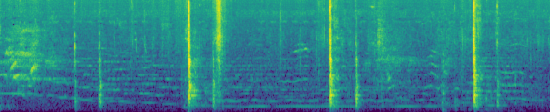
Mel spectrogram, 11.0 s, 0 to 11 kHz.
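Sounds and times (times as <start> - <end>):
axe chopping wood: 3.7 - 4.5, 9.5 - 10.1.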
